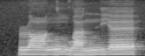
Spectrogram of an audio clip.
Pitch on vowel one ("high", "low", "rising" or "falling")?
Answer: rising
